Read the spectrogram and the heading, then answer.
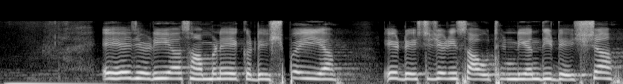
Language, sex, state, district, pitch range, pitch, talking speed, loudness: Punjabi, female, Punjab, Kapurthala, 245-270 Hz, 255 Hz, 155 wpm, -10 LUFS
